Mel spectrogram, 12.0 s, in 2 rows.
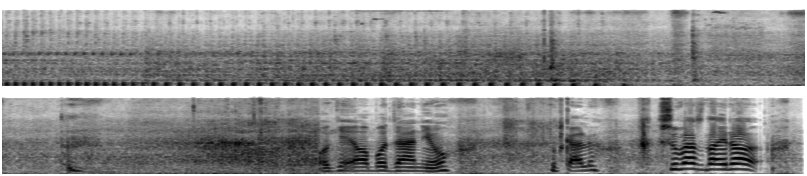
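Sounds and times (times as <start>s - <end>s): motorcycle engine idling: 0.0s - 5.9s.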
